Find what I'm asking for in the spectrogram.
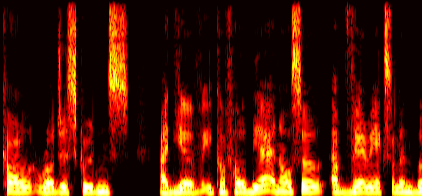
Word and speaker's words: oikophobia: I pronounce it ecophobia. Some people pronounce it oikophobia. You won't get Greeks... modern Greeks, at least, to pronounce it this way, but this is disliking oiks, you know, the people you see.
